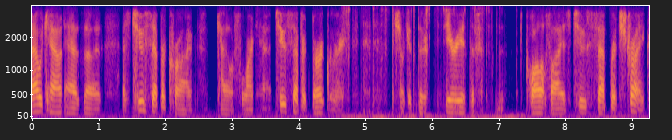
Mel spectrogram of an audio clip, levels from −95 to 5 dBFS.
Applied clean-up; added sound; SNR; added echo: neural diffusion model UNIVERSE++.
